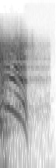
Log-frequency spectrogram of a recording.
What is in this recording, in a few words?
"uh" male scratch; ooh ahh; uh um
